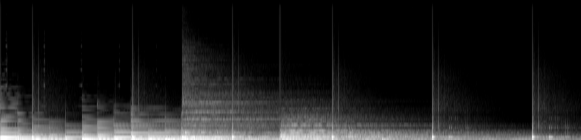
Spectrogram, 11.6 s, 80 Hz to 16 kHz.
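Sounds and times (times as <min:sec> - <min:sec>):
chill piano solo: 0:00.0 - 0:11.6.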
